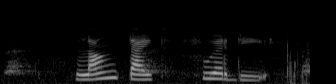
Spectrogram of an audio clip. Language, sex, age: Afrikaans, female, 20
